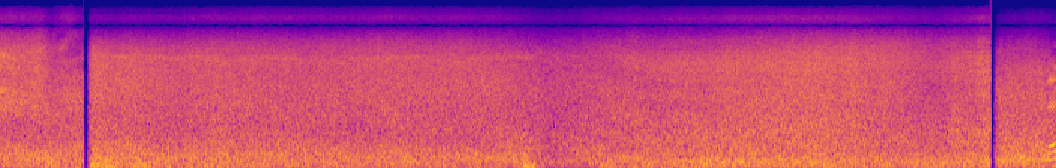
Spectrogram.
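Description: Stormy sea surf and strong wind on a shore during a storm, a loud continuous roar of crashing waves and wind buffeting the microphone with no pause.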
